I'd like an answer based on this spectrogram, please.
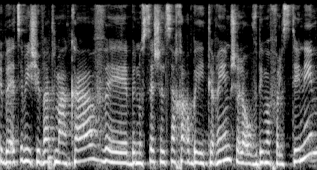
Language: Hebrew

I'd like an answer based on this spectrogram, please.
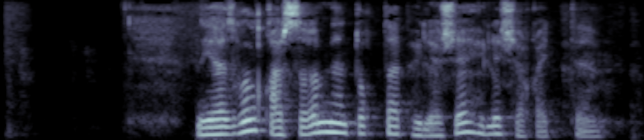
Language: Bashkir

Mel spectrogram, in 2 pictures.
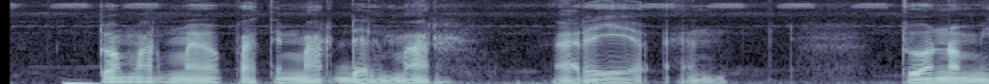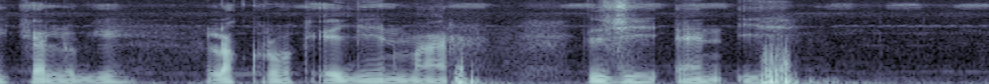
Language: Luo (Kenya and Tanzania)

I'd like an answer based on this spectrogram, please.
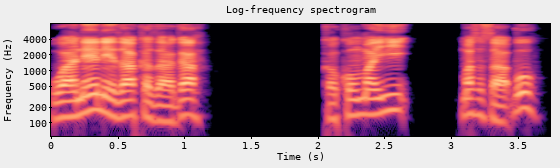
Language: Hausa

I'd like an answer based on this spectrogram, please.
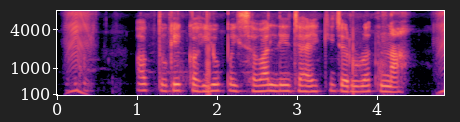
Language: Bhojpuri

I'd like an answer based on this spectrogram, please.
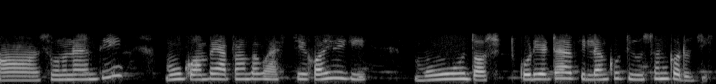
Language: Odia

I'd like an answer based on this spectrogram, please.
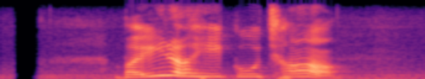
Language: Nepali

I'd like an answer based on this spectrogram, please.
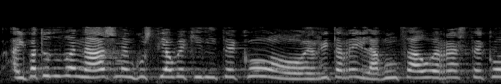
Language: Basque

